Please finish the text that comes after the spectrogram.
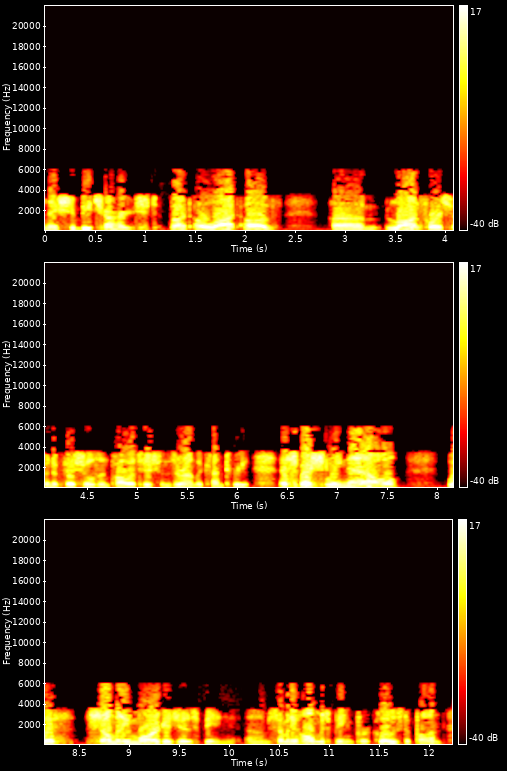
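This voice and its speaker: A man with a creaky, gravelly voice gives informal political commentary as a radio guest. He speaks haltingly and rewords himself, in a dry, muffled recording. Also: medium pitch, no echo. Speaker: interview guest, journalist and commentator.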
